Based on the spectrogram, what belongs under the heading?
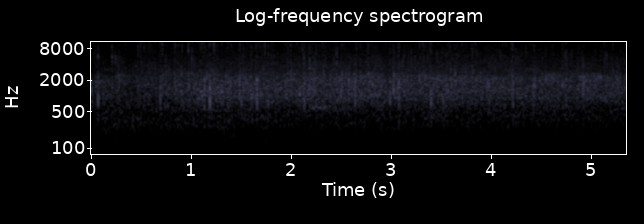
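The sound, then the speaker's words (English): An audience at a worship service claps steadily, dense overlapping applause that swells in the first second and then holds at an even, sustained level throughout, with no voices standing out. “And you ought to be clapping right now.”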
